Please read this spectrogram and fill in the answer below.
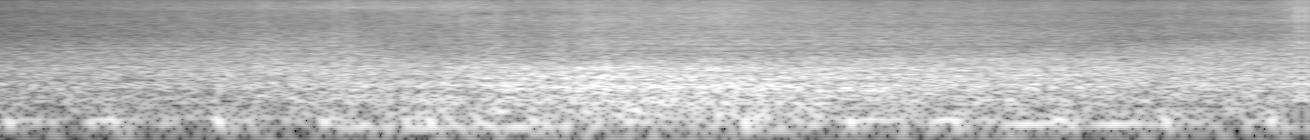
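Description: Ocean surf breaking and washing up a sandy beach: a steady rushing wash that slowly swells louder.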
